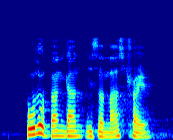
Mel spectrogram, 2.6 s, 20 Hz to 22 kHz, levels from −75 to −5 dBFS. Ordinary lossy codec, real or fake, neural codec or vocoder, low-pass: none; fake; codec, 44.1 kHz, 2.6 kbps, SNAC; 7.2 kHz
